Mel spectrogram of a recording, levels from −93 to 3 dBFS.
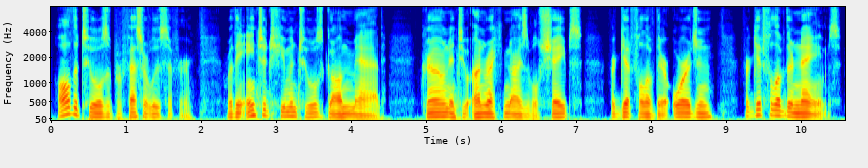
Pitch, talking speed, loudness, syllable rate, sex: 100 Hz, 140 wpm, -20 LUFS, 5.2 syllables/s, male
